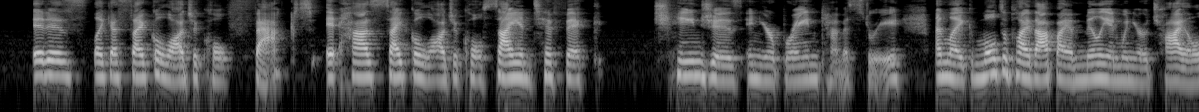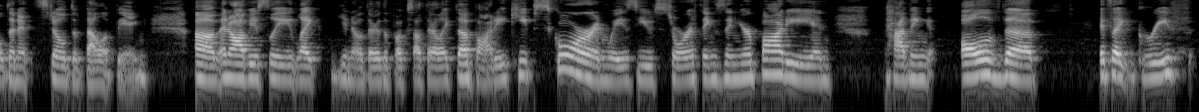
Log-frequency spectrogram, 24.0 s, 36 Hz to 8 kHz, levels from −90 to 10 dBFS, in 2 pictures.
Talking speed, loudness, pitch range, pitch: 155 wpm, -20 LUFS, 165-200 Hz, 185 Hz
